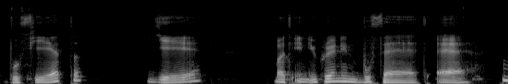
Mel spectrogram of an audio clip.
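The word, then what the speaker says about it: буфет: Buffet ah Buffet but in Russian it's pronounced like buffiet yeah but in Ukrainian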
